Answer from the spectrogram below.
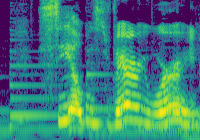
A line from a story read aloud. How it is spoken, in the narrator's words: cried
